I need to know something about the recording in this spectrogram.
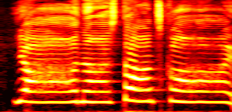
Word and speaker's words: Donskoi: saw you in his donskoi score that winning goal he says don scott and this is shark's voice and so i learned how to say it like that so i just instinctively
